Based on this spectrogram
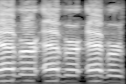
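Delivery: never, ever, ever each hammered with heavy stress. Reading a verse aloud to show the original emphasis, stress on never ever ever. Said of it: "let me read it to you the way the original language would be".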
